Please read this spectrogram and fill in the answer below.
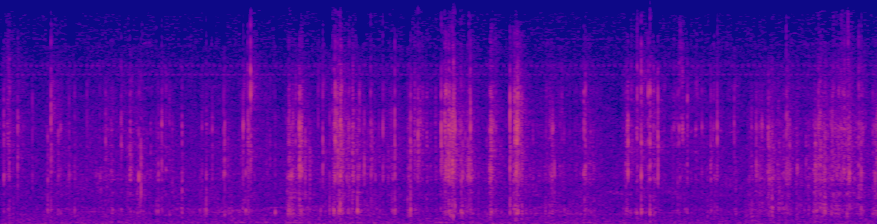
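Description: A thin plastic bag crinkling as a camera neck strap is worked out of it by hand, in faint irregular bursts of crackles.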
